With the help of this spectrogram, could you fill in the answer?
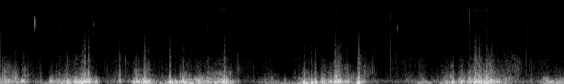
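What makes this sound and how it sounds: Fingertips rub and tap the silicone ears of a dual-ear binaural microphone, producing dull, muffled low thumps and scuffing in uneven bursts. The sound is almost entirely bass-heavy with no bright content, swelling and fading in several rubbing passages.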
